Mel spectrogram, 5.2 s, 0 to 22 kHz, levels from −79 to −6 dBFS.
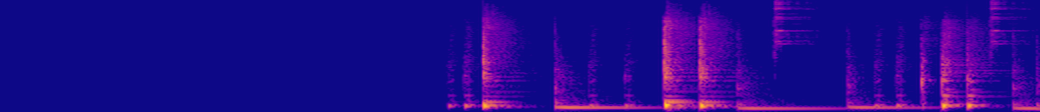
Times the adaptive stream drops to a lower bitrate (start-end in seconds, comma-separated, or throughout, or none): none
